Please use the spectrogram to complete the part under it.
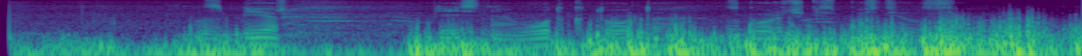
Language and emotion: Russian, neutral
